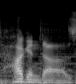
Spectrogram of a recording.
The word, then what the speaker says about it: Häagen-Dazs: Like Nina Hagen, but the G is pronounced differently in Dutch. Hagen. Ruben Mattis invented the phrase Häagen-Dazs in a quest for a brand name that claimed it was Danish-sounding.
